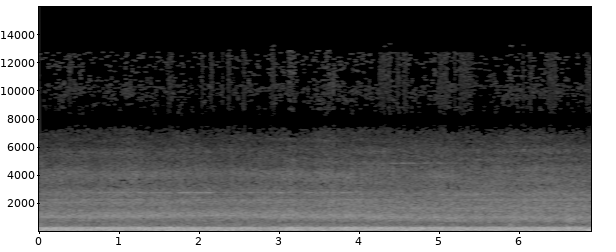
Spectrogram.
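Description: Steady low rumble with a fainter hiss above it and no separate events.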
